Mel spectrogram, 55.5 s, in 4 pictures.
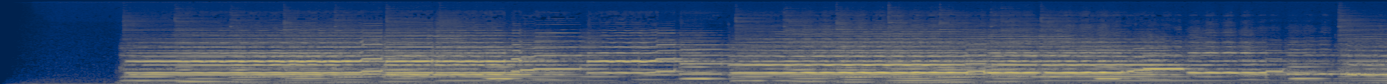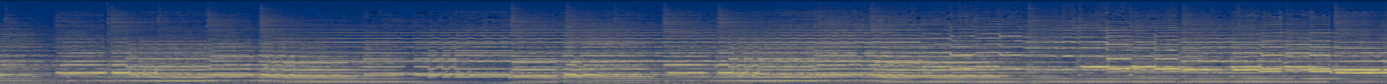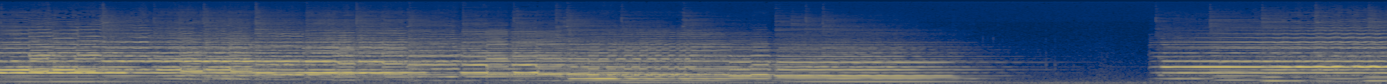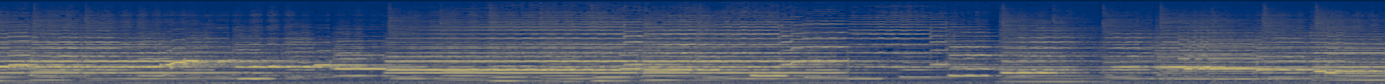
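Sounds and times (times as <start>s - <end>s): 
quartet in G major, slow largo: 1.2s - 38.4s, 39.2s - 55.4s.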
